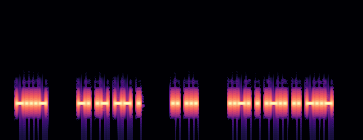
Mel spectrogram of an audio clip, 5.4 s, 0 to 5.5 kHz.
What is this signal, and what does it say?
Morse code, heard as a keyed tone, about 36 wpm, 700 Hz. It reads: <BT> NAME IS FELIX
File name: UK MASTER QSOs TRAINING / 35WPM / UK MASTER QSOs 0036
